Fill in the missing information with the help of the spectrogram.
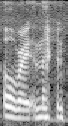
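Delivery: ordinary talk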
